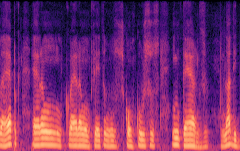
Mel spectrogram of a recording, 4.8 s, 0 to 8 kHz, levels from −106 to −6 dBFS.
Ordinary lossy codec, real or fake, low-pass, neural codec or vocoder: none; real; none; none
